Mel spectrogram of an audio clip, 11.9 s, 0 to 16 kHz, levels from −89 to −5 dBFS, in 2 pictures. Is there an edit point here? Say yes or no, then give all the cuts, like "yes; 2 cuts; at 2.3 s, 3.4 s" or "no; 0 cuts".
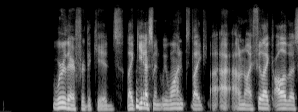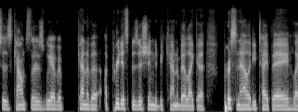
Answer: yes; 3 cuts; at 3.1 s, 4.1 s, 8.0 s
